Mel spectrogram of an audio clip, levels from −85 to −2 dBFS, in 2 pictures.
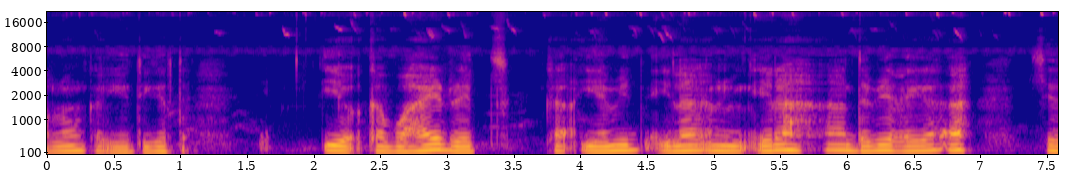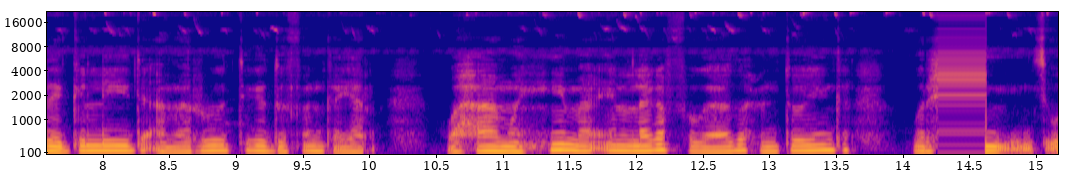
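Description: A system hang loop occurs from 14.27 to 14.62 s, near the end of the speech. The computer or audio driver stalled while the sound hardware kept replaying the last chunk in its ring buffer, so a 10 ms slice repeats about 35 times. Because the loop is so short, it fuses into a steady buzz at 100 Hz rather than a stutter, and roughly 0.4 s of the speech is lost beneath it.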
